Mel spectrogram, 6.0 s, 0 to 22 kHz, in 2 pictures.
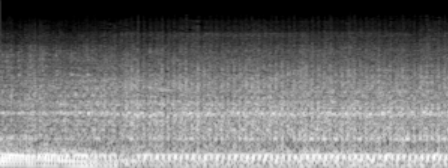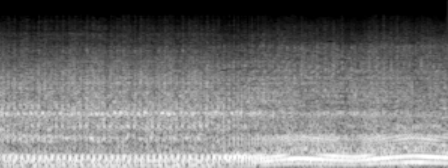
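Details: Isuzu D-Max 4GH1 diesel, converted to mechanical injection, idling after a new injection pump was fitted to fix hard starting. An even, steady clatter with no stumbles or dropouts and only a brief rev wobble near the end; healthy idle.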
